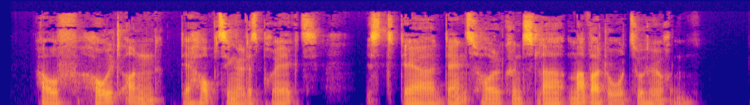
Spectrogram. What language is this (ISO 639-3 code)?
deu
